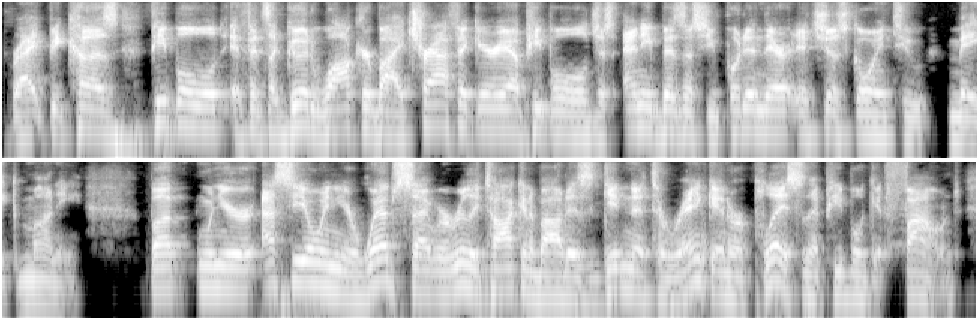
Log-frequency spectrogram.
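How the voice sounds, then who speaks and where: An energetic man hosting a podcast, talking fast, loose and unpolished, with the odd swear. His voice sits in a middle pitch, and he comes through a remote call. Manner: fast, raw and excitable, with casual swearing. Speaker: podcast host. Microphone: remote call recording.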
